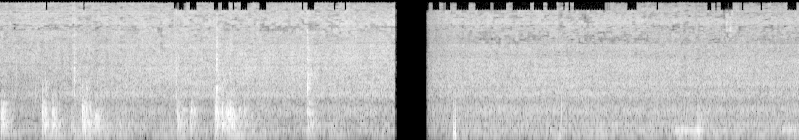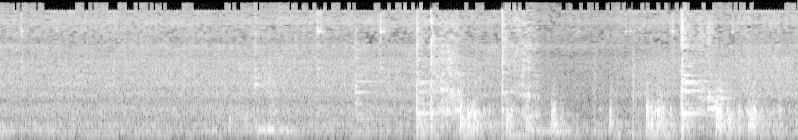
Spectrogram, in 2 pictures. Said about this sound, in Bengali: আস্তে আস্তে নাড়তে থাকবো যতক্ষণ না পর্যন্ত খুব ভালো করে ভাজা হয়ে যায়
